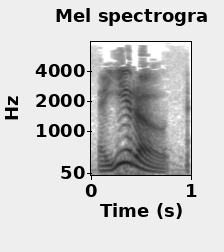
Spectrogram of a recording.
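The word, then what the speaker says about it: Aiero (ἐγείρω): Aiero, as modern Greeks would pronounce it, means to raise from the dead.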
